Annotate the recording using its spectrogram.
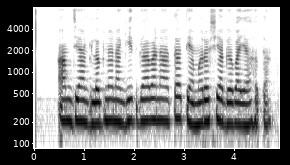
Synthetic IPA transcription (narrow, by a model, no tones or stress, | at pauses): a̰md͡ʒjãləɡnənaɡit̪ɡaʋanaɦət̪at̪jãməɾəʃjaɡəʋajaɦət̪a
